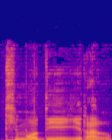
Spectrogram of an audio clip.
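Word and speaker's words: Timothy: 예, 우리 그 태은 전도사, 티모디, 영어로는 티모디라고 발음하죠, 그죠?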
